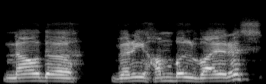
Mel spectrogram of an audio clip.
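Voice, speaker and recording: A man's voice: a little high, flat delivery, takes it slowly, a bit bright, muffled recording. A man moderating an online panel discussion over a video call, speaking emphatically and repeating his points.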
